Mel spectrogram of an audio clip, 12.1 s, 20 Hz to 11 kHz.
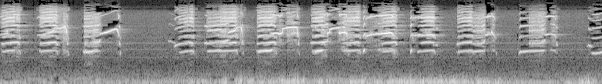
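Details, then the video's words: Three bald eagles on the upper Mississippi in 2018. High, thin chittering calls come in rapid stuttering runs of piping notes. The runs break off and restart every second or so, with faint low rumble beneath. "Trio Bald Eagle- Górnego Mississippi 2018"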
